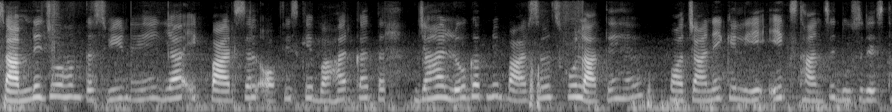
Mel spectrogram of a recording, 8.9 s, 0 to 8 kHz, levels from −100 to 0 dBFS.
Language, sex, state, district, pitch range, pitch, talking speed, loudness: Hindi, female, Uttar Pradesh, Muzaffarnagar, 220-275 Hz, 245 Hz, 175 wpm, -28 LUFS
